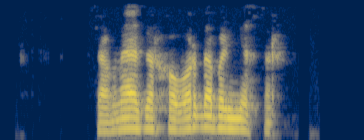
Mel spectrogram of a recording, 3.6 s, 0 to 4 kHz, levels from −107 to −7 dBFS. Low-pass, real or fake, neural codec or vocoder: 3.6 kHz; real; none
